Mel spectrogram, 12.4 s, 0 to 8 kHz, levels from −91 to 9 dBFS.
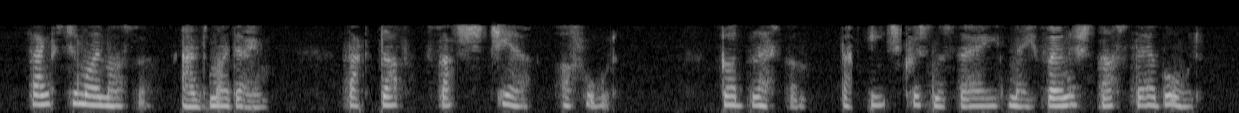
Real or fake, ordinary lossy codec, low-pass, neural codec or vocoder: fake; AAC, 16 kbps; 7.2 kHz; vocoder, 44.1 kHz, 128 mel bands, Pupu-Vocoder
